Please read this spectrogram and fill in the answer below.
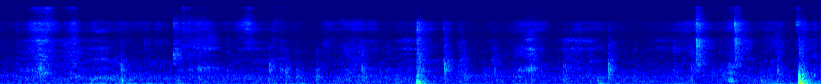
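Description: Faint rustling and a few soft knocks from a person doing leg raises on the floor, with a louder thump near the end.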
